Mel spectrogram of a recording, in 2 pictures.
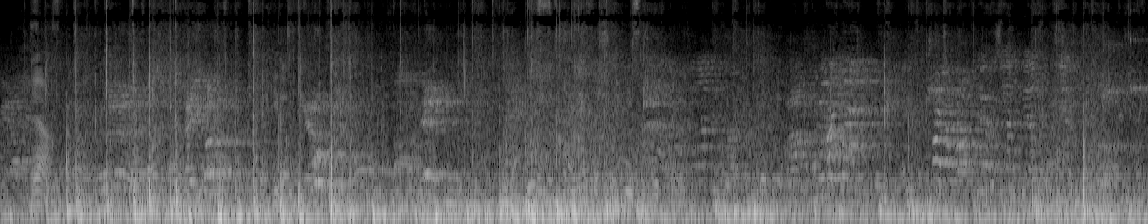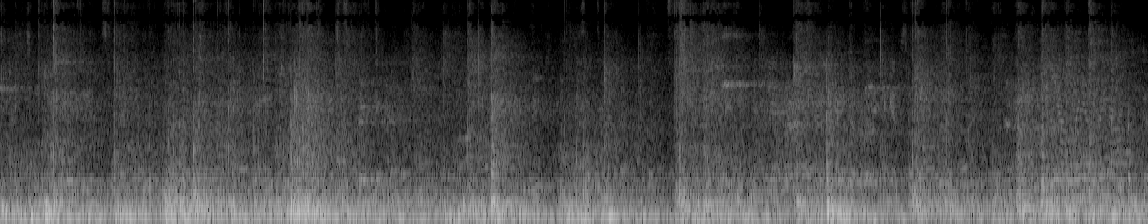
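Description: Soccer ball being kicked and bouncing on a hardwood gym floor, repeated thuds in a large hall, among the indistinct voices of players.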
